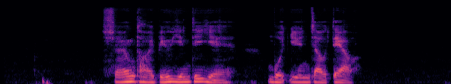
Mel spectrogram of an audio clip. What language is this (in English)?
Cantonese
